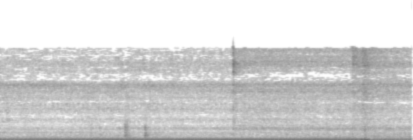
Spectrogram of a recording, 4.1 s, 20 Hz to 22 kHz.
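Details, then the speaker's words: Invacare Perfecto oxygen concentrator, about 26,500 hours, just turned on: steady low compressor drone with a fast even pulse, then a short puff as the valves switch sieve beds; normal operation. "have the sound when it will changes the sieve bits"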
